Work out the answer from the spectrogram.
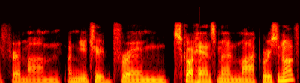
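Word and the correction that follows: Russinovich: Did I say that right? Yeah. – From Microsoft, right? Yeah. – Is it? – Yeah, it's Rusinovich. – Mark Rusinovich, yeah.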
